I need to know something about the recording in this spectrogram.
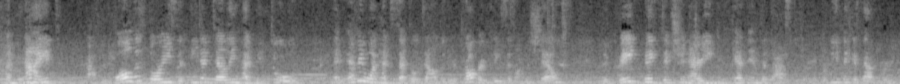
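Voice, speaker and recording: A woman teacher reading a picture book aloud in an expressive, dramatic way, drawing out words for emphasis. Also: a little high, measured pace. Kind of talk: expressive storytime read-aloud. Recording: roomy, distant mic under loud music and crowd. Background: loud music and crowd noise.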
